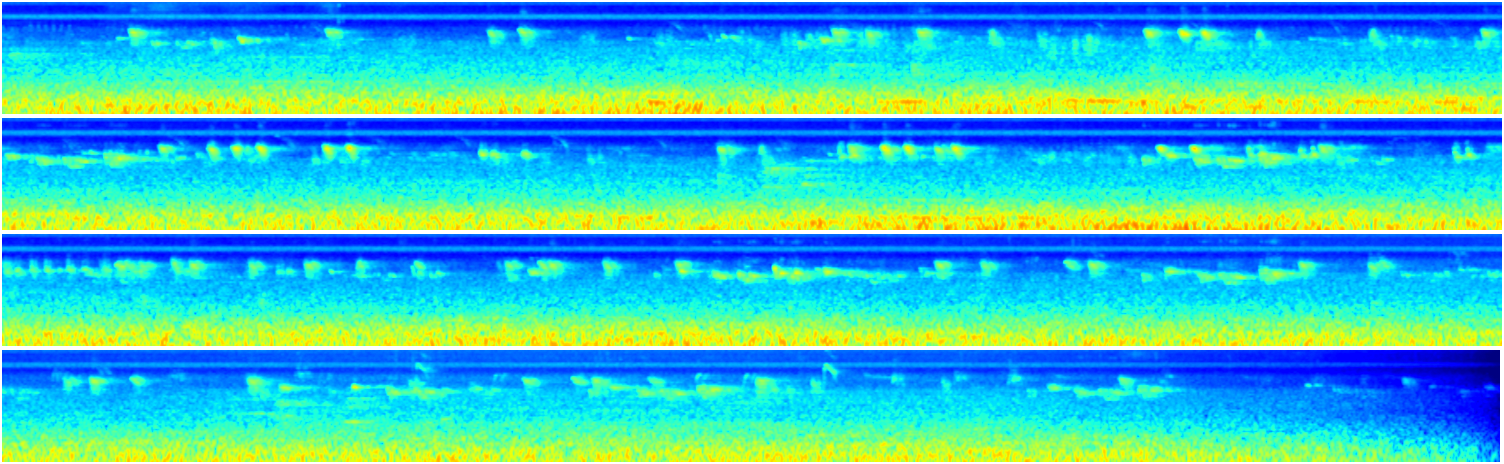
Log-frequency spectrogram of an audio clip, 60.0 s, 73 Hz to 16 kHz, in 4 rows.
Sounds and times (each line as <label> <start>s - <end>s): birds 0.0s - 59.9s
